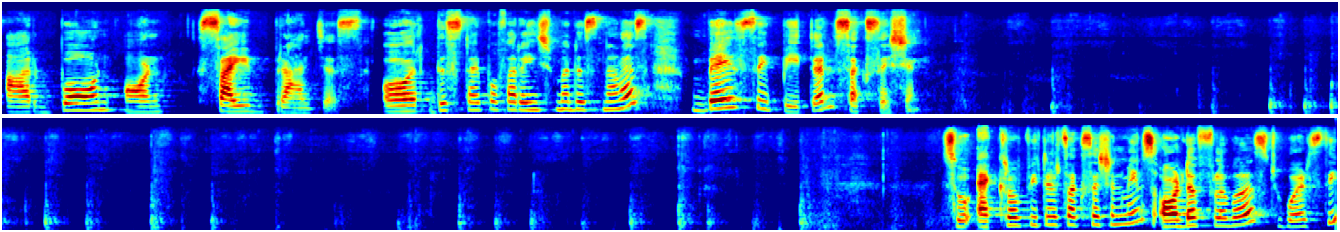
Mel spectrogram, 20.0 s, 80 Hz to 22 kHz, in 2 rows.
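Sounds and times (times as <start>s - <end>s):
marker writing on whiteboard: 6.3s - 18.2s.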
